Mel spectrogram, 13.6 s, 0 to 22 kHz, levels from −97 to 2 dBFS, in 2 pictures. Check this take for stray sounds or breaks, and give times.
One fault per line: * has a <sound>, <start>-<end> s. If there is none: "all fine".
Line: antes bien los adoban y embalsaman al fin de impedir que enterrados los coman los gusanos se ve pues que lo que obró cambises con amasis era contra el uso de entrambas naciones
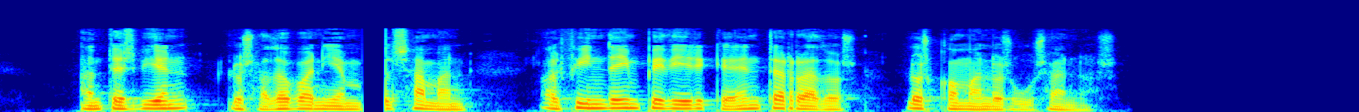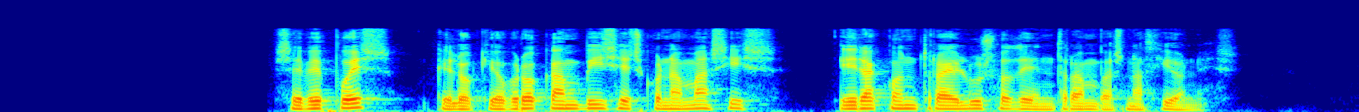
* has a dropout, 1.8-1.9 s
